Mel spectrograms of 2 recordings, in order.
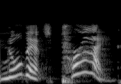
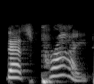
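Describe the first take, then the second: First: Slow, weighty "pride" pressed down at the end; stress on pride. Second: Said in the usual way. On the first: Shown as a demonstration. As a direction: lean slowly on the word "pride".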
